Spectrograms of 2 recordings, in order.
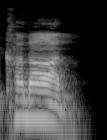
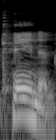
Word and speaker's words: Canaan: You've got an A in Hebrew, that's ah, right? So Canaan, the word Canaan, Canaan, okay?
